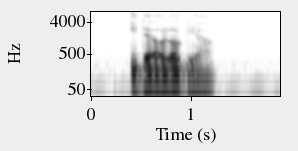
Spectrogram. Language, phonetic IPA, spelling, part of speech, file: Polish, [ˌidɛɔˈlɔɟja], ideologia, noun, Pl-ideologia.ogg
